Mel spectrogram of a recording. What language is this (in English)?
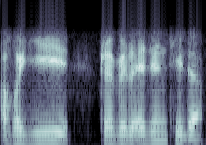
Manipuri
